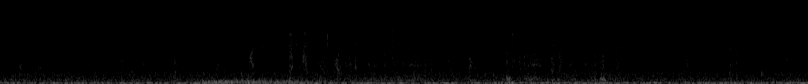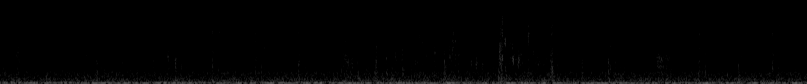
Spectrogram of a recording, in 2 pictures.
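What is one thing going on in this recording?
Footsteps shuffle slowly over a gritty floor.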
